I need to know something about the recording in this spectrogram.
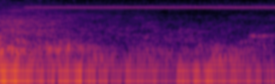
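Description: A steady high-pitched whine, with a fainter tone about an octave above it, sets in just after the start over faint low hum and room tone.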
